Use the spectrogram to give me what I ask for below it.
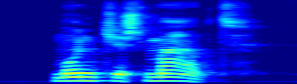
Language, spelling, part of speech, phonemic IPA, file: Dutch, mondjesmaat, adverb, /ˈmɔɲcəsˌmat/, Nl-mondjesmaat.ogg
- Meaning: in a barely sufficient quantity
